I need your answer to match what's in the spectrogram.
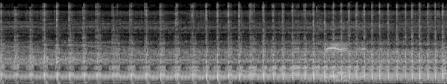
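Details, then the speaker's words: Newly built 100cc two-stroke motorized bicycle kit at idle: rapid popping whose speed keeps rising and sagging instead of settling. Hunting idle; owner unsure why the RPM fluctuates. "It also keeps fluctuating in RPM and I'm not sure why"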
